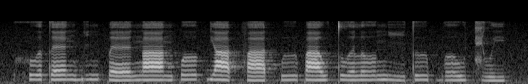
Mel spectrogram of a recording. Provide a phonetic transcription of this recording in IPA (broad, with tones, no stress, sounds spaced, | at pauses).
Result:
h u˧˩ ə̯ t̪ ɛː˧ ŋ b i˧ ŋ p ɛː˩˧ ŋ aː˧ ŋ p ɤː˧ k̚ j aː˥˨ k̚ f aː˧ t̚ p ɯː˧ p aː˧˥ w t̪ u˧ ə̯ l ɤː˧˥ ŋ iː˧˩ t̪ ɯː˥˨ p̚ b ɤː˧˥ w t͡ɕ u˧ j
